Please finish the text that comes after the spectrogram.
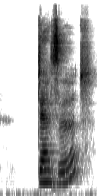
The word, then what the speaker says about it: desert: to hear it in the first word desert the first syllable is stressed and in the second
